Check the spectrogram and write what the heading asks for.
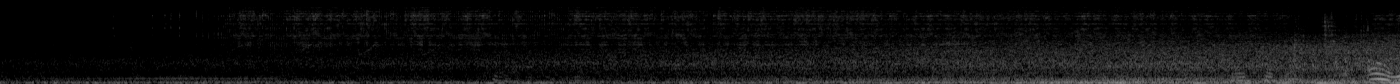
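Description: Spinning reel being cranked as a hooked bass is reeled in: a steady whirr that starts about two seconds in and grows louder.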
